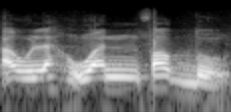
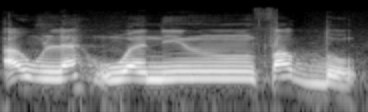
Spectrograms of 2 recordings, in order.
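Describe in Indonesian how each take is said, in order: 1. Kata itu berakhir dengan 'wan' sebelum faddu. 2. Suku kata 'nin' ekstra menyambung ke faddu. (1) "Tidak benar jika dibaca"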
